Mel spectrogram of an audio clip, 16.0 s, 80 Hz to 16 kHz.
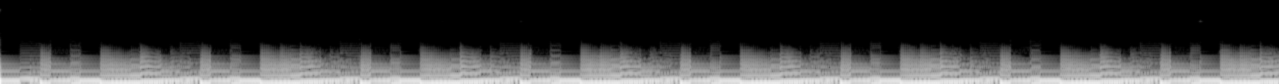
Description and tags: bassline fsharp b esharp 120bpm-01
bassline fsharp b esharp120bpm
acid, ambient, bass, bassline, bounce, club, dance, dub-step, electro, electronic, glitch-hop, house, loop, rave, seq, sequence, synth, synthline, techno, trance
